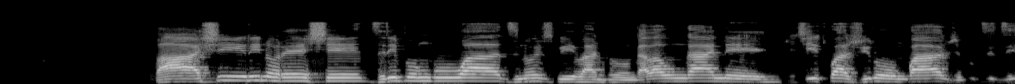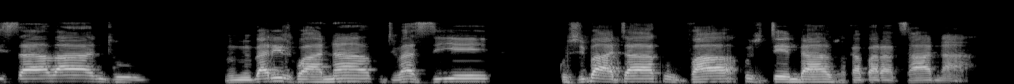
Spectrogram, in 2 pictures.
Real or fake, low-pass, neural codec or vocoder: real; 7.2 kHz; none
